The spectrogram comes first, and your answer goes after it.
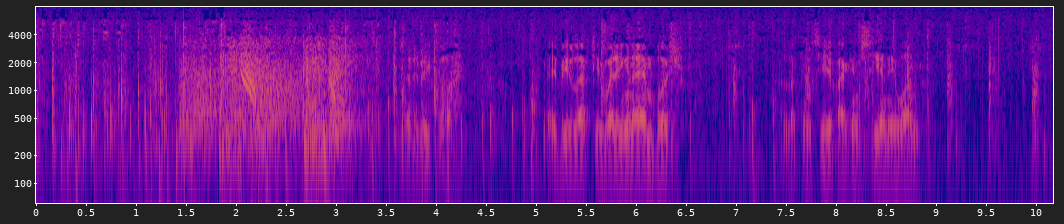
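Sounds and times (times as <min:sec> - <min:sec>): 
gunshots from a ridge: 0:01.3 - 0:03.8
speech: 0:03.7 - 0:04.4, 0:05.2 - 0:06.6, 0:07.6 - 0:09.0.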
